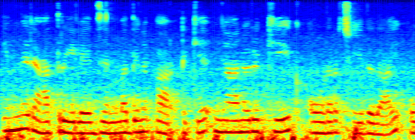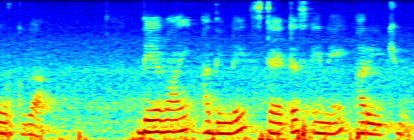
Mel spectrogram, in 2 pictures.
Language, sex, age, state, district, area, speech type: Malayalam, female, 18-30, Kerala, Wayanad, rural, read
